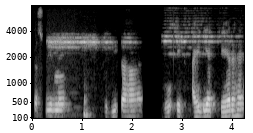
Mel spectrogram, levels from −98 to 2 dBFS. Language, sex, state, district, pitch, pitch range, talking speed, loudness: Hindi, male, Uttar Pradesh, Jyotiba Phule Nagar, 150 Hz, 140-155 Hz, 155 wpm, -24 LUFS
